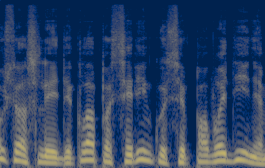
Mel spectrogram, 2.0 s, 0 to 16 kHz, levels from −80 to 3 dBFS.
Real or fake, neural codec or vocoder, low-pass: fake; codec, 44.1 kHz, 7.8 kbps, DAC; 14.4 kHz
